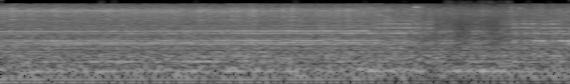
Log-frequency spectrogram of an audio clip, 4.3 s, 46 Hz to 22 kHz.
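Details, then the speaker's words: Land Rover Series III 88in petrol Safari on a test drive with overdrive engaged: steady road roar with a faint constant whine, the usual slightly whiny, noisy overdrive. It is normal, and the gearbox shows no jumping out of gear or synchro problems. "Try the overdrive. Usual slightly whiny, noisy overdrive."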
